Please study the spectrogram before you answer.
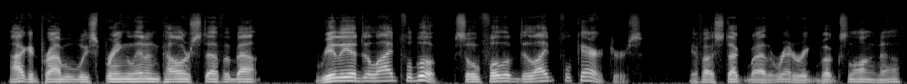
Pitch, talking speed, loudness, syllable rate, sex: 125 Hz, 170 wpm, -19 LUFS, 5.3 syllables/s, male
